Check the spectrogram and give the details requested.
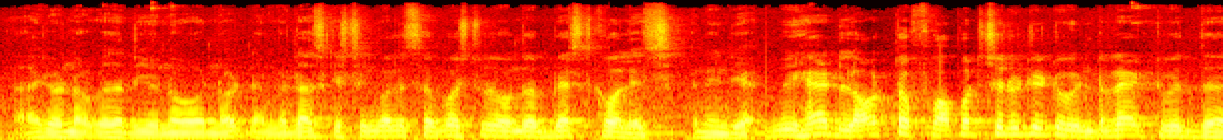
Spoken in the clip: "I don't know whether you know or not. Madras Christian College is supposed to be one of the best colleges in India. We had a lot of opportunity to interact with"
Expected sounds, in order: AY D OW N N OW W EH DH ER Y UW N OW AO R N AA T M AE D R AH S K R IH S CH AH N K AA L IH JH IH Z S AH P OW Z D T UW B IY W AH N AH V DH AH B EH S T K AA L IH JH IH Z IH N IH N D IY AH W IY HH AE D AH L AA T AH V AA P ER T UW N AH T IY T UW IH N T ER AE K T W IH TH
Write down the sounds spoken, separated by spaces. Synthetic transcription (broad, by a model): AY D OW N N OW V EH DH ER Y UW N OW AO R N AA T M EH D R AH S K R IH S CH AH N K AA L IH JH S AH P OW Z T UW B IY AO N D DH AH B EH S T K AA L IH JH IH IH N IH N D IY AH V IY HH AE D L AA T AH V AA P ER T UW N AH T IY T UW IH N T ER AE K T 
